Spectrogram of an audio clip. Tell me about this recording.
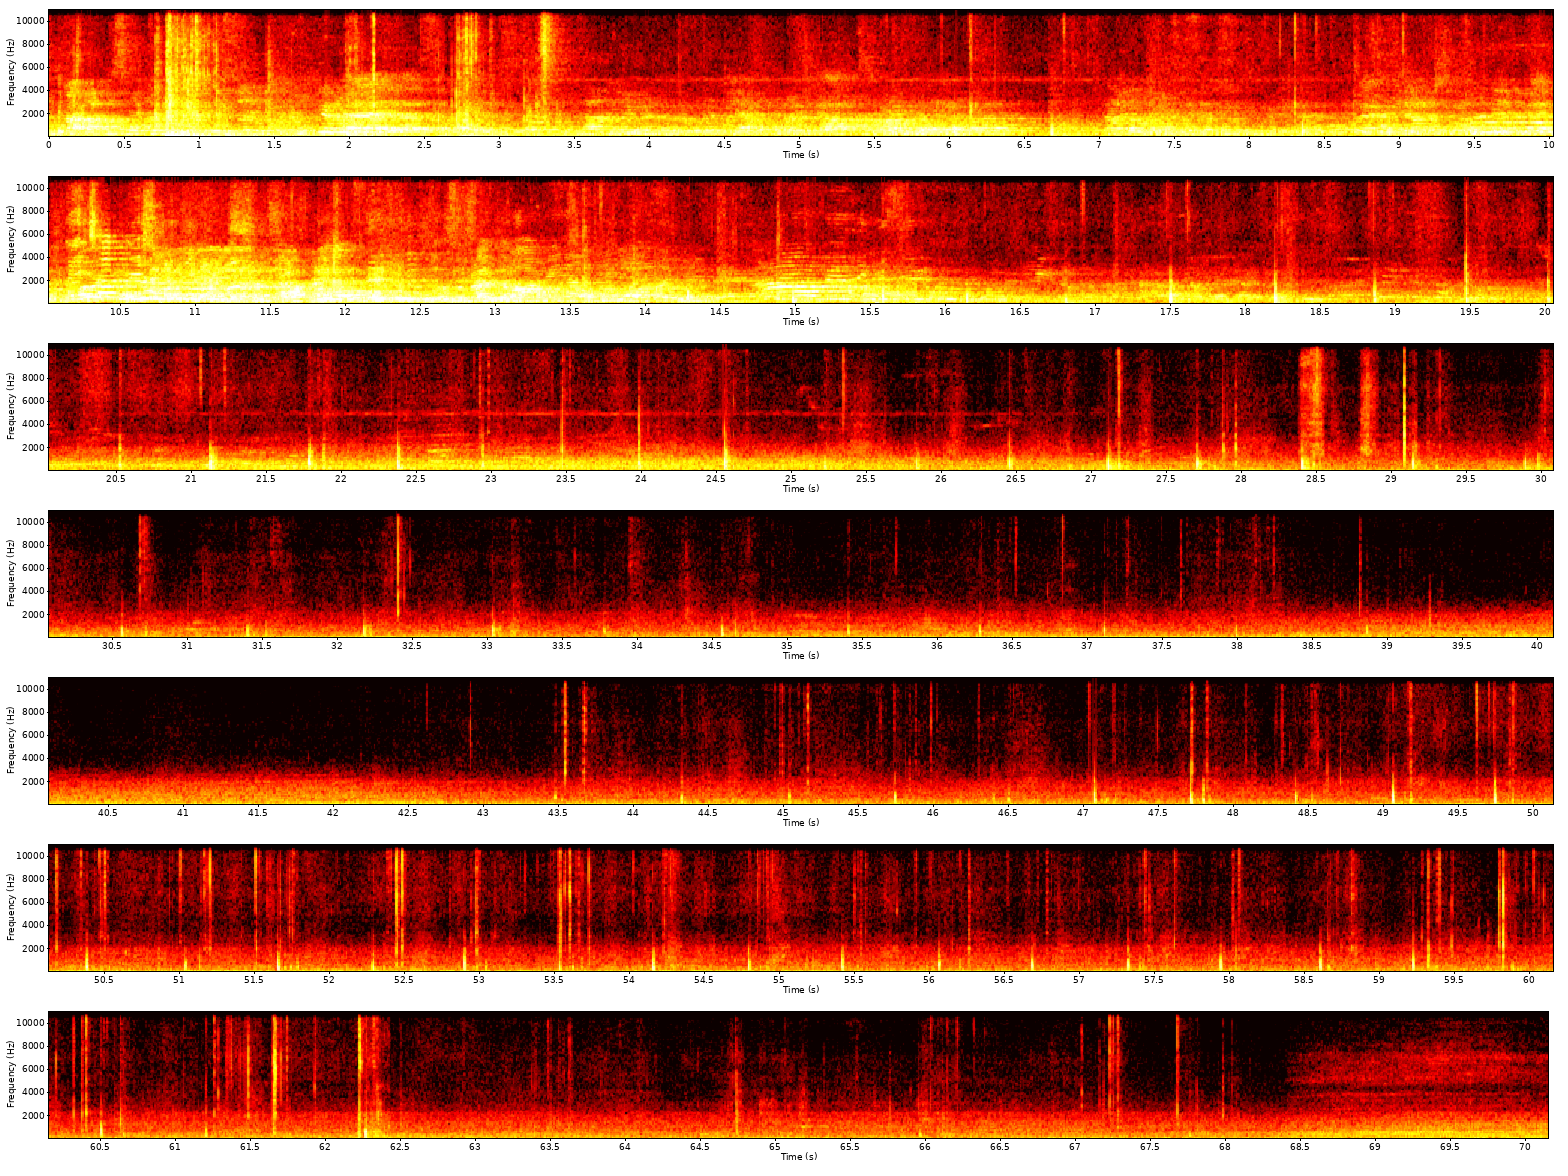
Alone on the funicular getting to the castle. Once arrived, I walk across a group of students and finally walk outside with a view on the valley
